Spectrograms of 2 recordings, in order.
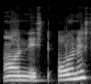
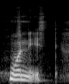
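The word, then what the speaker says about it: honest: अगला है ऑनेस्ट में आप देख रहे हैं कि केवल हम ओ को ही प्रोनाउंस कर रहे हैं, एच को प्रोनाउंस, अगर यहाँ पे एच को हम प्रोनाउंस कर देंगे तो ये हो जाएगा होनेस्ट, लेकिन हॉनेस्ट हो जाएगा। लेकिन यहाँ पे हम एच को साइलेंट रखते हैं, इसको हम पढ़ते हैं ऑनेस्ट मतलब होता है ईमानदार।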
